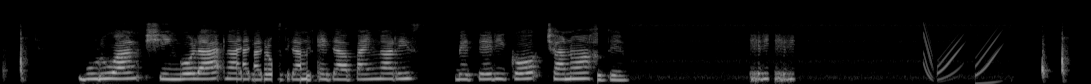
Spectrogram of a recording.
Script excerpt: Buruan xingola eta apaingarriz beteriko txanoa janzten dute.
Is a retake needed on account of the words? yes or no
yes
